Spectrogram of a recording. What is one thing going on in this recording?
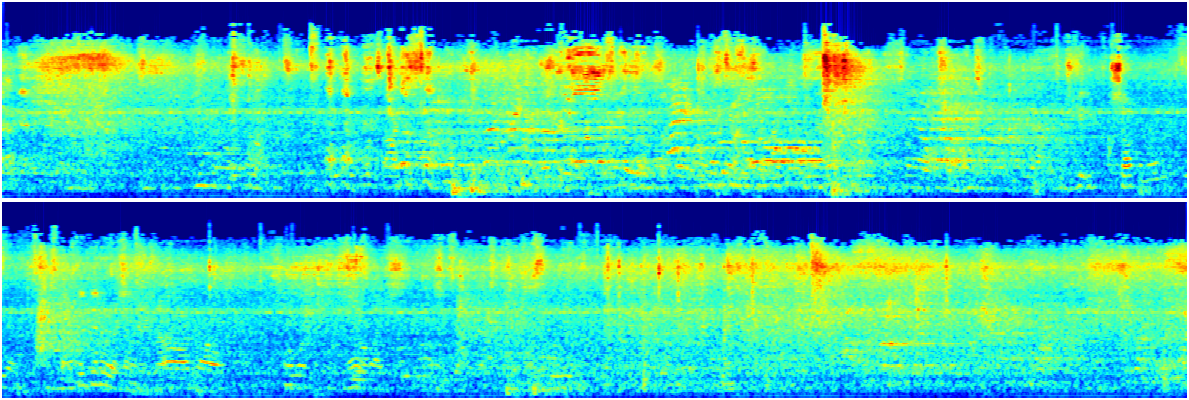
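Ice skates scrape and glide across the ice.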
